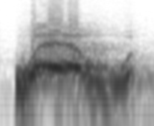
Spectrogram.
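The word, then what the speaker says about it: واو: La letra waw es como la letra U o como la letra W en el idioma español, pero se diferencia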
